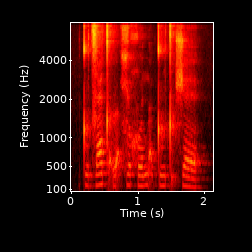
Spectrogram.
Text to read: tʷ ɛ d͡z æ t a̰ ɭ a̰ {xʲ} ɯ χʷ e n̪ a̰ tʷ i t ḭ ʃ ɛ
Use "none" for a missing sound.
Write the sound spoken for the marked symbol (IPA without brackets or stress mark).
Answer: xʲ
